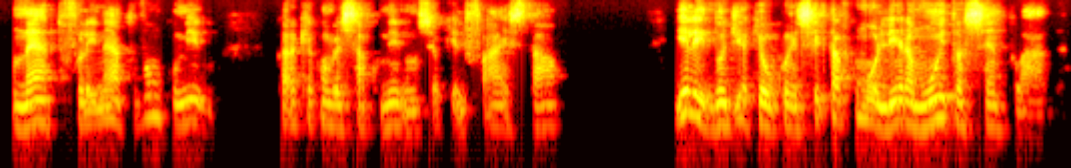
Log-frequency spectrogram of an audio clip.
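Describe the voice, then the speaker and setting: Pastor, male, gravelly, storytelling testimony, quotes dialogue himself, muffled lo-fi sound. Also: mid-range voice. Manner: narrates dialogue, quoting others in his own voice. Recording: dull lo-fi recording.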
